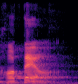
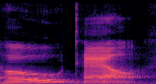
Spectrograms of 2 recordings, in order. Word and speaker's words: hotel: Next, hotel, bukan hotel ya, hotel. Yang di stress di syllable yang keduanya, tell, itu yang ditekan suaranya, hotel.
